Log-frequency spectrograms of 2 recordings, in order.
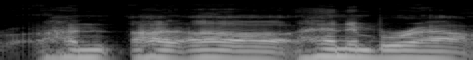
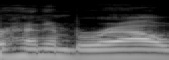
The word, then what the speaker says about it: Renan Barão: And Uriah Faber, Henan Barral. I mispronounced his name wrong. I almost said Renato Moicano. Uriah Faber, Renan Barão was not that exciting either.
